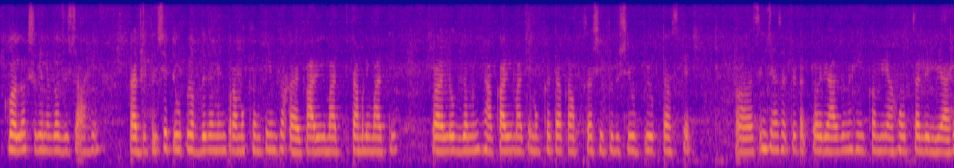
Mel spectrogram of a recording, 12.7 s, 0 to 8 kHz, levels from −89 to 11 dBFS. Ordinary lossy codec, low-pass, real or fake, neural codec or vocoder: none; 7.2 kHz; fake; codec, 16 kHz in and 24 kHz out, 2.2 kbps, FireRedTTS-2 codec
